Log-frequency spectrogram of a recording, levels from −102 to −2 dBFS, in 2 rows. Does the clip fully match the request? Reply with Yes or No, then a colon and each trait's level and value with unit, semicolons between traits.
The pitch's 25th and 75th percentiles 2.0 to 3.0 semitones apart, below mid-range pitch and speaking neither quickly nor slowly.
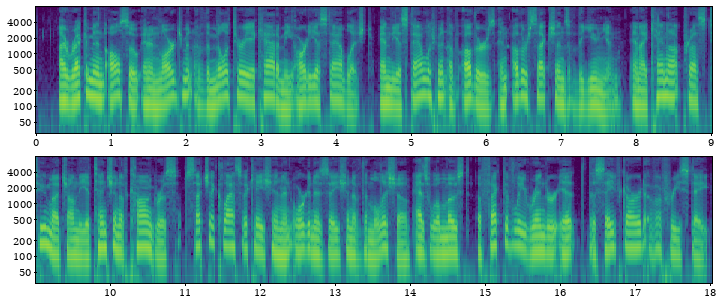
No: average, 4.6 semitones; low, 120 Hz; average, 180 wpm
